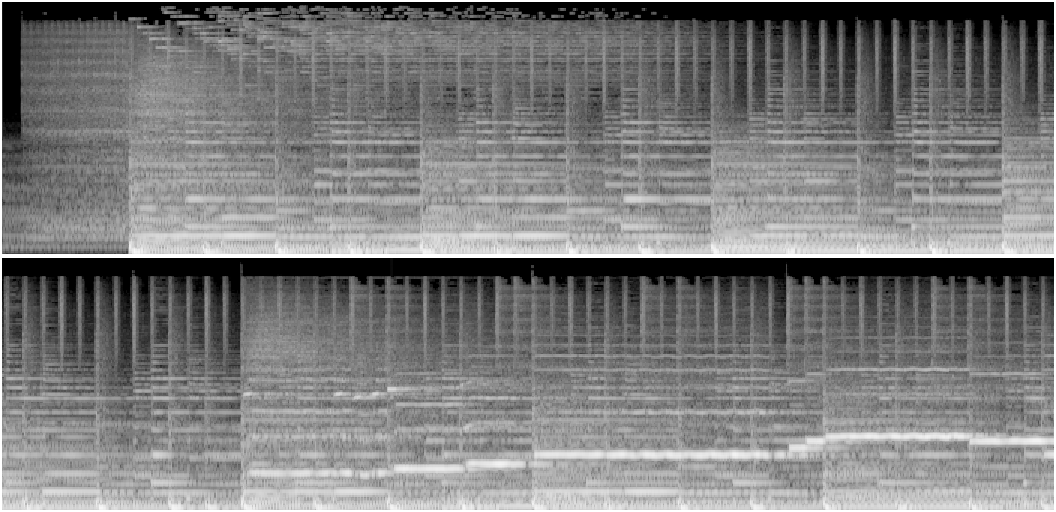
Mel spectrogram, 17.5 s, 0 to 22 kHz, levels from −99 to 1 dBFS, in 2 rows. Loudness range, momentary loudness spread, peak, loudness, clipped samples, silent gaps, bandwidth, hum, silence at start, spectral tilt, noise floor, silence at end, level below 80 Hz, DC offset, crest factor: 5 LU; 7 LU; 0 dBFS; -12 LUFS; under 0.1%; none; 19.5 kHz; none; 0.25 s; -6 dB/octave; -36 dBFS; 0 s; -16 dBFS; under 0.1%; 10 dB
